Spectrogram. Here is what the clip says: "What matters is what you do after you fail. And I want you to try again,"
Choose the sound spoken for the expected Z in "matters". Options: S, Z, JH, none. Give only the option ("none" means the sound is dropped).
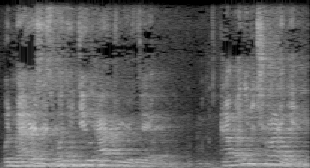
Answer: Z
